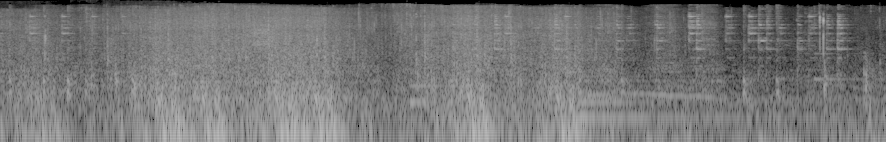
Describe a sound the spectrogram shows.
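Wind blows in gusts during a snowstorm.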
